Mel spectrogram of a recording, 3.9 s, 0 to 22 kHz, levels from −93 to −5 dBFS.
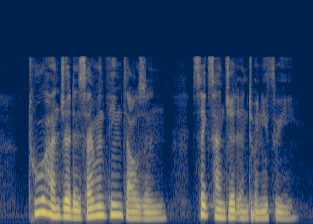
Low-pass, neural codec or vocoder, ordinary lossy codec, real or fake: none; none; none; real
